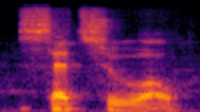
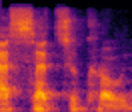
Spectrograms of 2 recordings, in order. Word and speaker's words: Setsuko: then the little girl uh the sister is named uh setsuo sensuo yeah setsuko there you go yeah yeah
